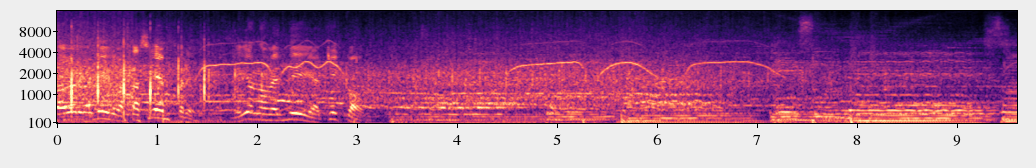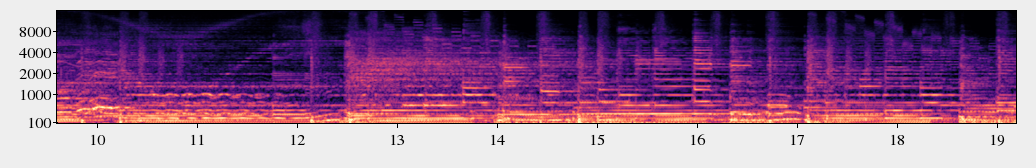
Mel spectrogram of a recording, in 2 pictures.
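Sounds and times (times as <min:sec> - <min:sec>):
crowd applause: 0:00.0 - 0:09.5
speech: 0:00.8 - 0:03.7
loud music holding tonal chords: 0:03.2 - 0:19.1.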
